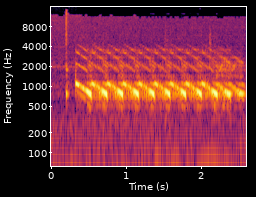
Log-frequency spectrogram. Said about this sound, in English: Most people use those as you call a Roger beep, which is an end of transmission sound. What's it called? Roger beep, which is, they say, an end of transmission sound.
